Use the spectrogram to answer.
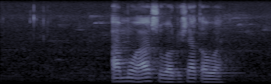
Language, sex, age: Venda, male, 24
